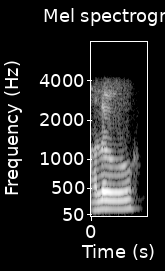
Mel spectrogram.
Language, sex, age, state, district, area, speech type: Nepali, male, 60+, West Bengal, Darjeeling, rural, conversation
